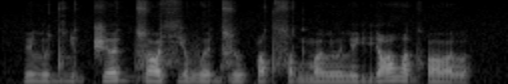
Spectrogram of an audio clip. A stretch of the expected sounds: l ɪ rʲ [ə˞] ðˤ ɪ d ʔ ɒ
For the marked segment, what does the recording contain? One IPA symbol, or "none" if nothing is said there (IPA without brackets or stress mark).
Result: ɜ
